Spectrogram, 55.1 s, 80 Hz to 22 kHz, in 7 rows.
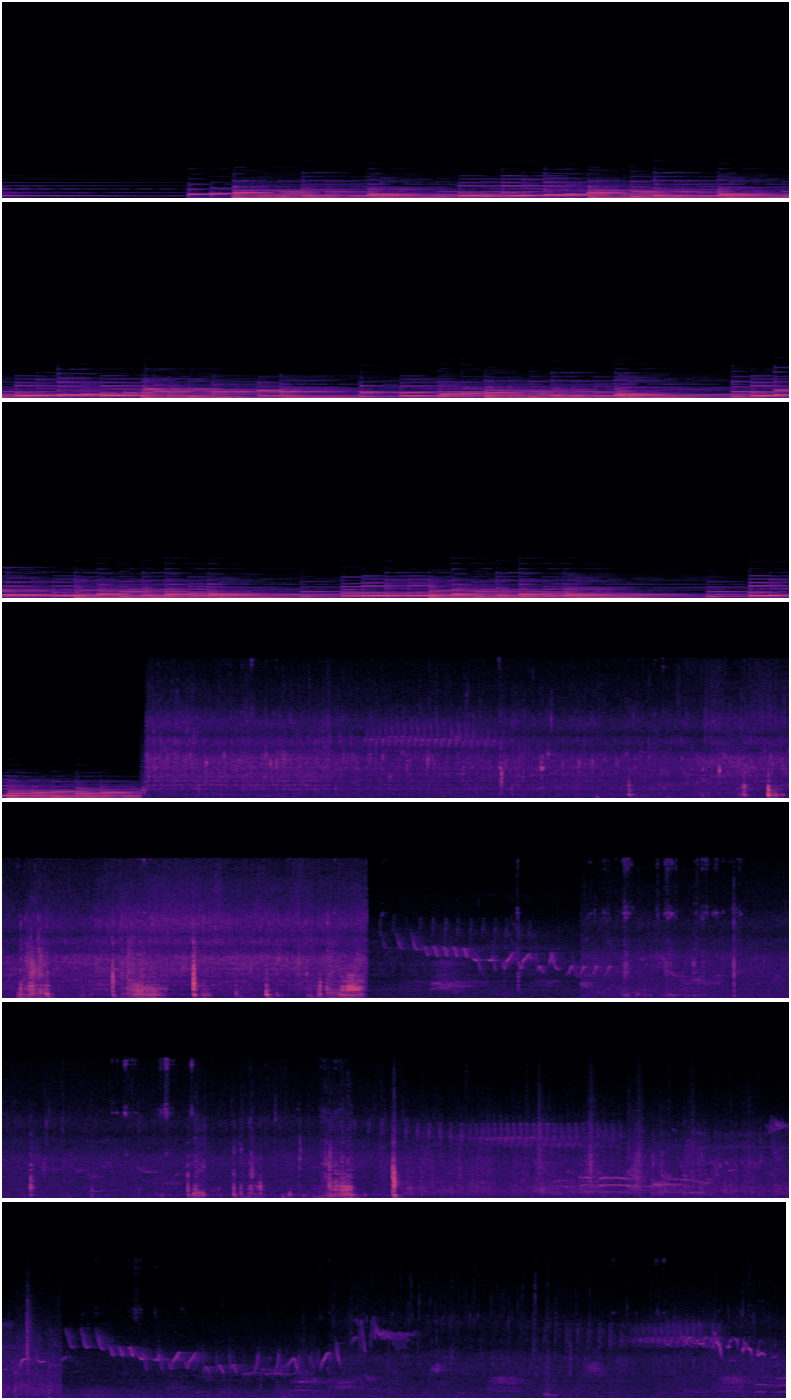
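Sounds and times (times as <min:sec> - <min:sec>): oil sizzling in a clay pot: 0:25.0 - 0:35.7, 0:36.4 - 0:47.8, 0:50.5 - 0:55.0
birds chirping faintly: 0:27.1 - 0:55.0
ladle knocking and scraping pot: 0:29.8 - 0:35.2, 0:40.4 - 0:43.4.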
